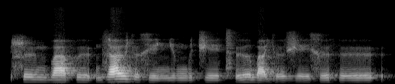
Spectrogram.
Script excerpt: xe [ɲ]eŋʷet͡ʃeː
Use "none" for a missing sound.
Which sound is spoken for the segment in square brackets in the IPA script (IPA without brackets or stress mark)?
ɲ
